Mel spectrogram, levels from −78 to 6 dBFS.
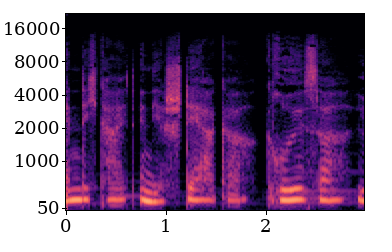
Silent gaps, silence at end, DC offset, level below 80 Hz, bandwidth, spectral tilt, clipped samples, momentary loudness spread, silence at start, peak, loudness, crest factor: none; 0 s; under 0.1%; -60 dBFS; 14 kHz; -5 dB/octave; under 0.1%; 13 LU; 0 s; -6 dBFS; -19 LUFS; 12 dB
